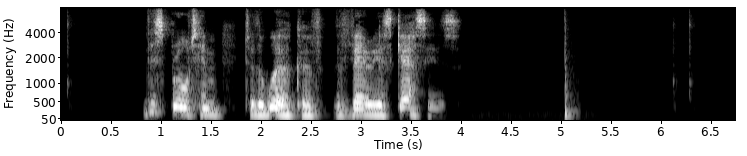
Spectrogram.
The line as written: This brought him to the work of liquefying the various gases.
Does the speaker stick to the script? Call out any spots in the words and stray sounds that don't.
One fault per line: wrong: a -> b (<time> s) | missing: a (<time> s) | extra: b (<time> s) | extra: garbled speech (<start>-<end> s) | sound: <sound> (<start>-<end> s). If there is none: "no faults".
missing: liquefying (2.6 s)
sound: thud (5.0-5.2 s)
